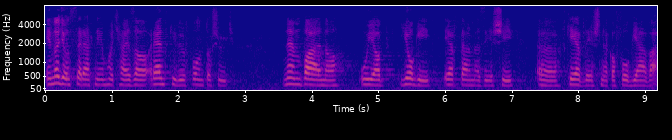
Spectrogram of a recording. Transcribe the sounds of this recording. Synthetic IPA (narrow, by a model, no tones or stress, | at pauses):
eːnːɒɟo̞nsɛɾɛt̪neːmɦo̞chɒɛzɒrɛnt̪kiːvylfo̞nt̪o̞ʃyɟ | nɛɱvaːlnɒ | uːjːɒbːjo̞ɡieːrt̪ɛlmɛzeːʃi | keːrd̪eːʃnɛkɒfo̞ɡjaːva̰ː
